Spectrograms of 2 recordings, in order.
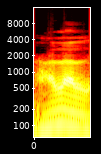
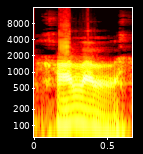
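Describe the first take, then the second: First: The word begins with a plain, soft h sound. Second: The word begins with a rough, throaty kh sound. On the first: The speaker calls it wrong. "bukan halal" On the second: The speaker calls it right. "halal pakai K H"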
